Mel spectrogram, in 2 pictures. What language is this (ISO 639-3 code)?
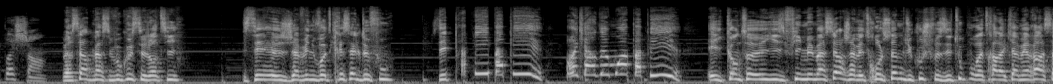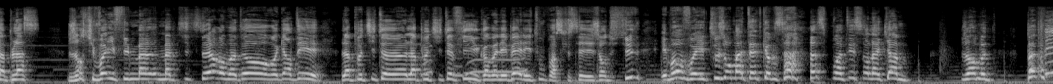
fra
